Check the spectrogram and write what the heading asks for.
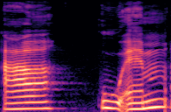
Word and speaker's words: Om: Diese heilige Silbe aus den drei Buchstaben A, U, M, also es ist ja eigentlich, es wird immer O, M geschrieben, aber eigentlich geht es darum, A, U, M zu rezitieren. Aum.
